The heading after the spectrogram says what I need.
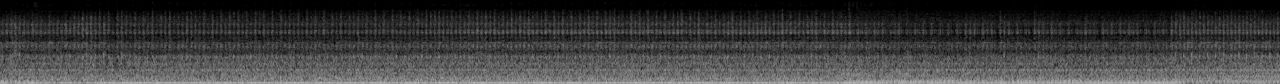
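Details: BMW F30: smooth idle with a loosely regular tick about three times a second. The owner says it is worse with the A/C on and disappears above 2,000 rpm; cause unknown.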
